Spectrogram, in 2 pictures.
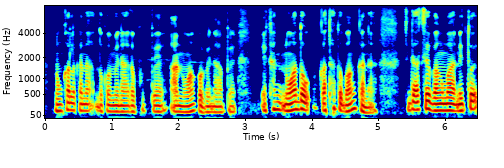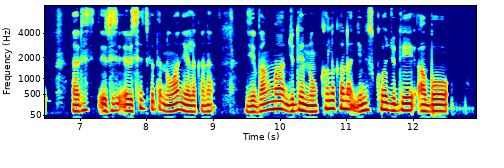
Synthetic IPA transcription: nɔŋkalakana̰ʔd̪ɔkʰɔmɛnaʔɾəpʰut̪̚pɛa̰nɔwakɔbɛnapɛ | ɛkʰanːɔwad̪ɔkat̪ʰad̪ɔbaŋkana̰d͡ʒid̪asɛbaŋmanit̪ɔʔɾɾisəɾt͡ʃkat̪anɔwaɲɛalakanaʔd͡ʒɛbaŋmad͡ʒud̪inɔŋkalakana̰ʔd͡ʒiniskʰɔd͡ʒud̪ia̰bɔ

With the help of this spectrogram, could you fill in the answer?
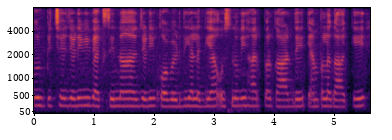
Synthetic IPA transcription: ʊnpɪt͡ʃʰeːd͡ʒeːɽiːʋiːʋɛːksiːnãːd͡ʒeːɽiːkɔːʋɪɖd̪iːjãːləɡiːaːʔʊsnũːʋiːɦəɾpɾəkaːɾd̪eːkɛ̃ːmpləɡaːkeː

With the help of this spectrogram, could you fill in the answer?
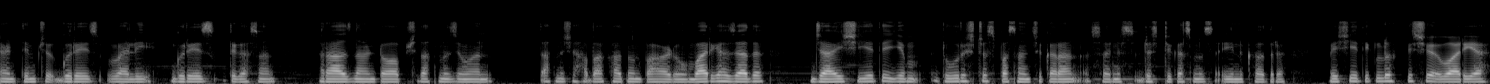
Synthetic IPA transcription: ɐɳɖt̪imt͡ʃʰiɡuɾeːzʋaːliɡuɾeːzt̪iɡɐsaːn | ɾaːzd̪aːnʈɔːpt͡ʃʰi̥t̪ɐt̪ʰmɐziʋaːn | t̪ɐt̪ʰmɐt͡ʃʰiɦɐbaːkʰaːt̪uːnpɐɦaːɽjũːmʋaːɾjaːhzjaːd̪a | d͡ʒaːiʃijet̪ijimʈuːɾisʈɐspɐsɐnd̪t͡ʃʰikɐɾaːnsɐnɐsɖisʈikɐsmɐsinkʰəːt̪ɾɨ | beːʃijet̪iklukʰt̪it͡ʃʰiʋaːɾjaɦ

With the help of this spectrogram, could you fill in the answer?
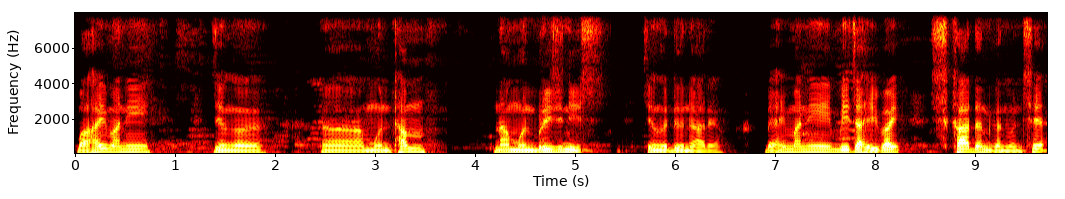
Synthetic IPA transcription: baɦajmani | zɯŋɯ | mɯntʰam | namɯnbɾizinis | zɯŋɯdɯnɯaɾɯ | beɦajmanibezaɦibajsi̥kʰadɯnɡɯnmɯnse

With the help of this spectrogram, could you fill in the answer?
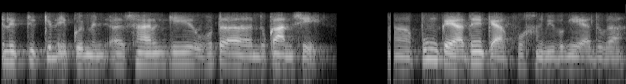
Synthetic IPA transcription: ilek̚tɾikːilekwit̚mensaɾɡihotɐdukansḛ | puŋkɐjadɐjkɐjapʰohaŋbibɐɡeɐduɡɐ

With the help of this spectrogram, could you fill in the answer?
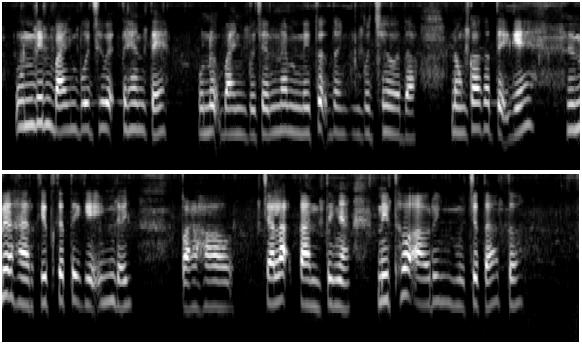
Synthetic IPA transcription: und̪inbaɲbud͡ʒʱəwɛʔt̪ɛɦɛnt̪ɛ | unəʔbaɲbud͡ʒəd̪nɛmnit̪əʔd̪ɔɲbud͡ʒʱəwɛd̪anɔŋkakat̪ɛʔɡɛɾinəʔɦaɾkit̪̚kat̪ɛʔɡɛiɲd̪ɔɲ | paɦa | t͡ʃalaʔkant̪əɲanit̪ʰɔʔawɾiɲmut͡ʃət̪at̪ɔ

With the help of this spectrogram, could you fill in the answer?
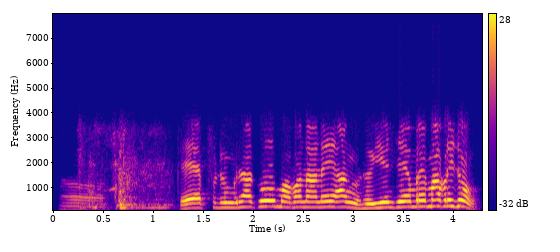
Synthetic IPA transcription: ɔ | t̪ɛpʰɖuŋɡɾakumabananɯjaŋɦɯjɯnt͡ʃɛmɾɛmapɾid̪ɔŋ

